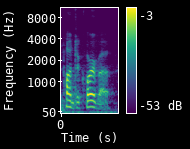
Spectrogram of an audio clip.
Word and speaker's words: Pontecorvo: She's unimpressed by my pronunciation. I think it's just Pontecorvo.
